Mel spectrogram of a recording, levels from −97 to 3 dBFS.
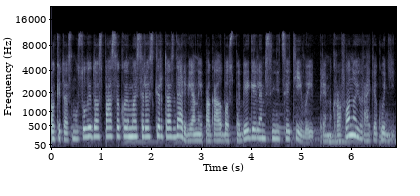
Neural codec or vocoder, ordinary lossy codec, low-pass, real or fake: none; Opus, 24 kbps; 10.8 kHz; real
